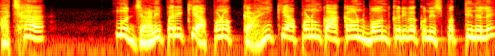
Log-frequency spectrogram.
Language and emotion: Odia, surprised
